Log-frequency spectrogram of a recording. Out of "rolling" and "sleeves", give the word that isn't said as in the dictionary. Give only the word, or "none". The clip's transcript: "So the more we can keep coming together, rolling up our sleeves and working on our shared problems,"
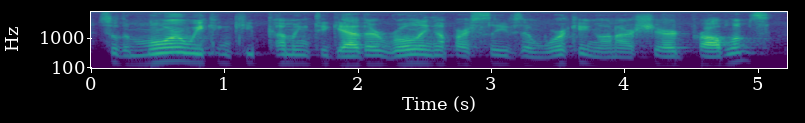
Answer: none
